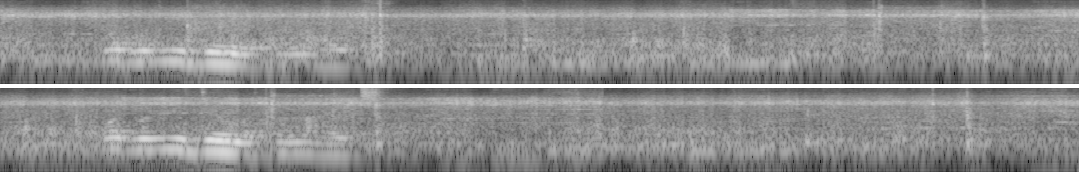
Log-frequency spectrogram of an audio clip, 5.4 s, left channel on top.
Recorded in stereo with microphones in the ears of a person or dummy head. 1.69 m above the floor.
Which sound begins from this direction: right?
A man speaking, at 0.5 s.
